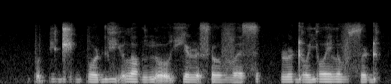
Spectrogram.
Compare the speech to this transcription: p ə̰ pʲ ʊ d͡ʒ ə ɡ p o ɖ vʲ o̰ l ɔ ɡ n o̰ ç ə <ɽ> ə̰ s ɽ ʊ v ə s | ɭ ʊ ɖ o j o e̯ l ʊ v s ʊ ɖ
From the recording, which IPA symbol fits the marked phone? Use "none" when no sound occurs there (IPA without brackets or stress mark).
ɭ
